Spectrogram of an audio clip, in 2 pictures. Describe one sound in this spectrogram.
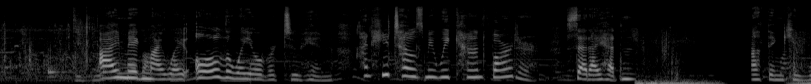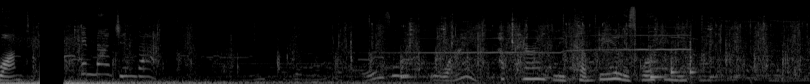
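A young woman talks calmly, heard close.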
